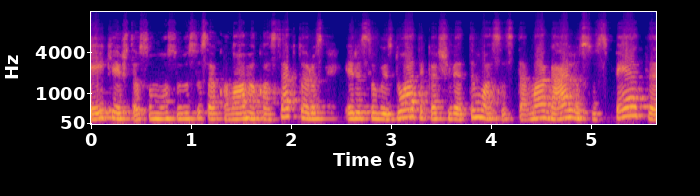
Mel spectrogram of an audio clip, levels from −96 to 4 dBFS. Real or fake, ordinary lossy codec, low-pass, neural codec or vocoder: real; Opus, 24 kbps; 14.4 kHz; none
